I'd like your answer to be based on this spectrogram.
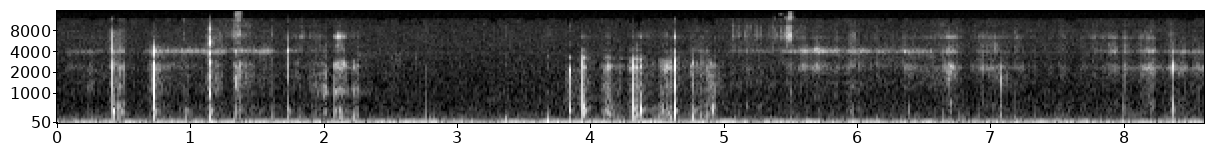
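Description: A small, hollow, opaque yellow plastic bottle, like a cosmetic or sunscreen bottle, is held in one hand while the fingertips of the other grip and twist or click its yellow plastic cap over and over. The result is a quiet run of sharp, dry plastic clicks and ticks with bright crackly edges and no ring, scattered irregularly across the clip over a faint low hum.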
